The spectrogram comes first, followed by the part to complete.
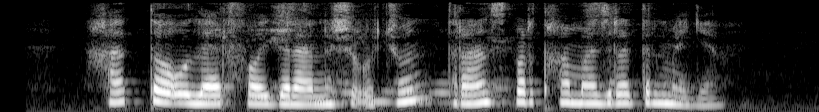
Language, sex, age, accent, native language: Uzbek, female, 18-24, Jizzax, Uzbek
